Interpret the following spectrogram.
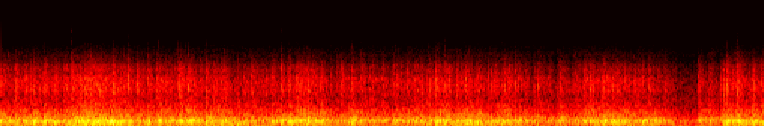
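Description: Fireworks going off in a rapid barrage: booms and crackles packed so close together that they merge into a continuous rumble, dipping briefly near the end before picking up again.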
